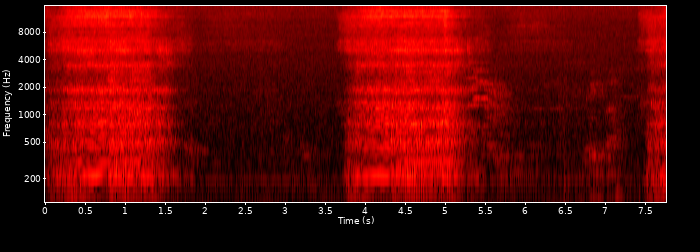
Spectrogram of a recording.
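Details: Bearded man sleeping: loud, rattling snores on each in-breath, likened to a speared boar, about 16 a minute with quiet gaps; heavy snoring.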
